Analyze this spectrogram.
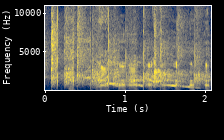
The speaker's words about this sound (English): Studio applause.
